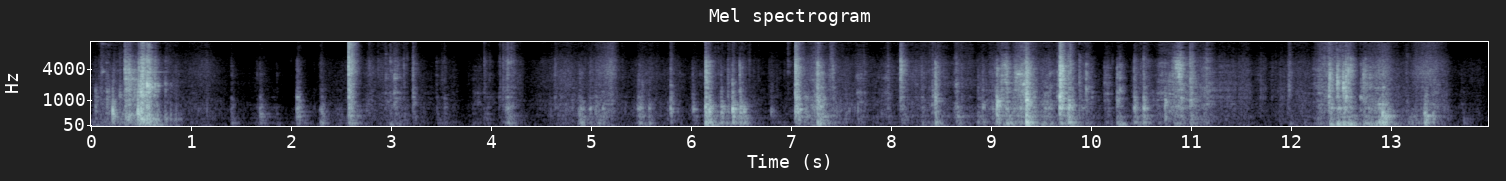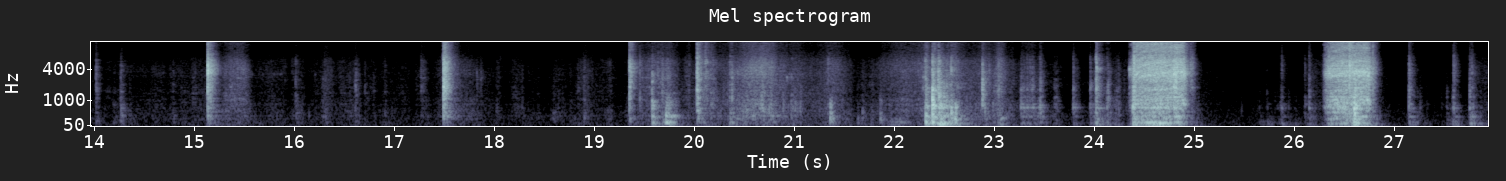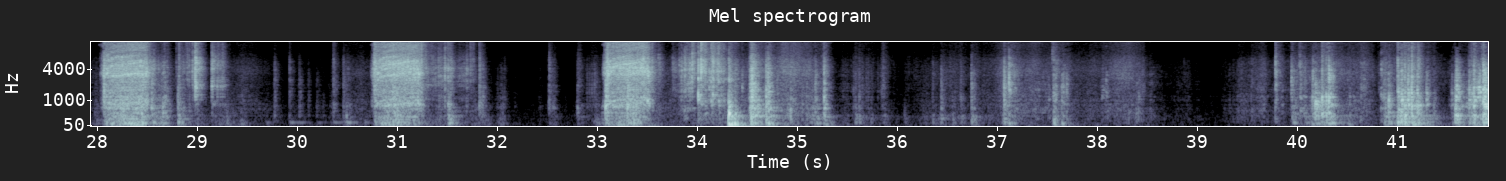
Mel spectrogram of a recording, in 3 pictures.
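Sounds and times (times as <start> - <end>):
power drill bursts: 24.4 - 25.0, 26.3 - 26.8, 28.0 - 28.6, 30.7 - 31.5, 33.0 - 33.6
rattling and handling noises: 39.4 - 41.9.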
